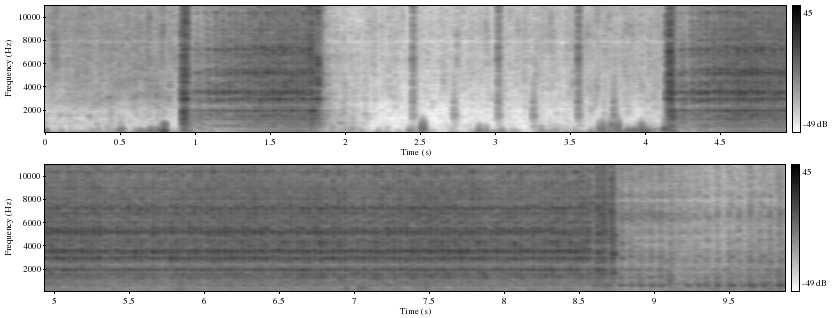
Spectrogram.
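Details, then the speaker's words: Yamaha outboard on flushing water: a few cranking bursts, then it catches and settles into a steady, even, bright buzzy idle and warms up. Clean, normal start. "that was a pretty good start all right she's warmed"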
